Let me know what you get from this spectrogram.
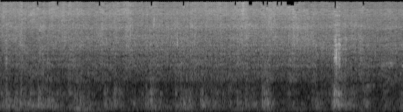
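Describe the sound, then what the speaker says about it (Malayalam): Onions sautéing with salt in a pan, a low steady sizzle with soft stirring scrapes and a brief knock near the end. "സവാള അത്യാവശ്യം നല്ലവണ്ണം സോഫ്റ്റായി വരുന്നത് വരെ ഇതിങ്ങനെ വഴറ്റിയെടുക്കണം."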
